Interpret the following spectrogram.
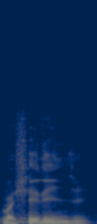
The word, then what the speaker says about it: Masilingi: I would say Masilingi. Pronounce it correctly. Masilingi.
